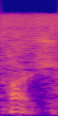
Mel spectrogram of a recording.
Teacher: But for English H, the place of articulation will be glottal.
